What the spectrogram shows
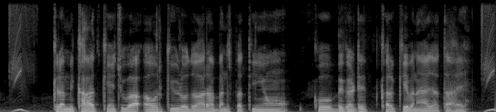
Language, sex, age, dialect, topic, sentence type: Hindi, male, 18-24, Awadhi Bundeli, agriculture, statement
